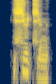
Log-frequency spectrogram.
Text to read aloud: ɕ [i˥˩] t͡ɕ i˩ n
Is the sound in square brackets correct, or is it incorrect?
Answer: correct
